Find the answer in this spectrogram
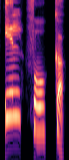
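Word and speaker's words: il faut que: इसे बोलते हैं इल फो क। ध्यान रखिए इल नहीं ईल। फो में आखिर का जो टी है वो बिल्कुल साइलेंट रहेगा और एंड में क।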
